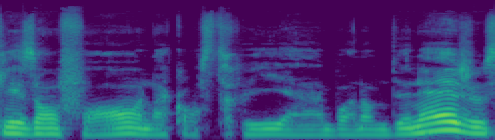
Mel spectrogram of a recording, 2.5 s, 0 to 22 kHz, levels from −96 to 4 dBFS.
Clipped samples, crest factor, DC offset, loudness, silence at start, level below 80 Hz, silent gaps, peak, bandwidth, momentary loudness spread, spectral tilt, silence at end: under 0.1%; 18 dB; under 0.1%; -30 LUFS; 0 s; -74 dBFS; none; -10 dBFS; 17 kHz; 17 LU; -6 dB/octave; 0 s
